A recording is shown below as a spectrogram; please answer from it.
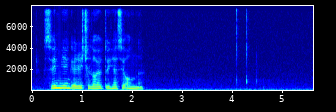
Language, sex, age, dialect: Faroese, female, 61+, Norðurstreymoy/Eysturoy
